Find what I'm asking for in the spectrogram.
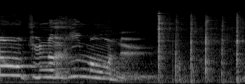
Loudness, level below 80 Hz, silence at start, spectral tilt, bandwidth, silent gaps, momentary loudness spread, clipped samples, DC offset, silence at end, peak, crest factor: -29 LUFS; -72 dBFS; 0 s; -2.5 dB/octave; 13 kHz; none; 10 LU; under 0.1%; under 0.1%; 0 s; -12 dBFS; 16 dB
